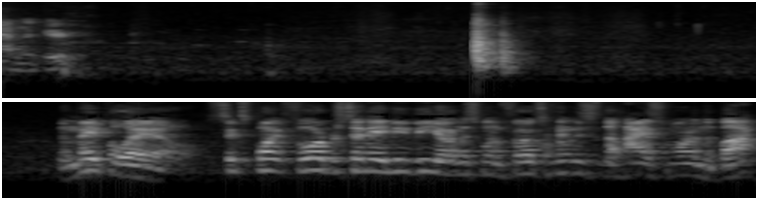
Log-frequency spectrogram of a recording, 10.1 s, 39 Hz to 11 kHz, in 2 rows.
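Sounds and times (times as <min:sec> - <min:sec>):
glassware clink: 0:03.2 - 0:03.5.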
